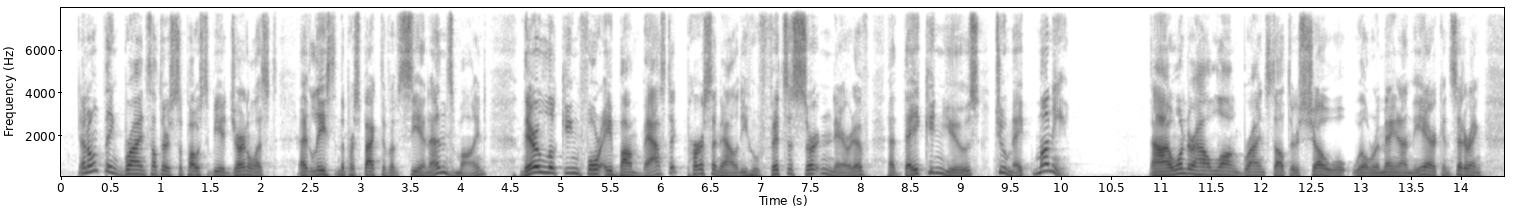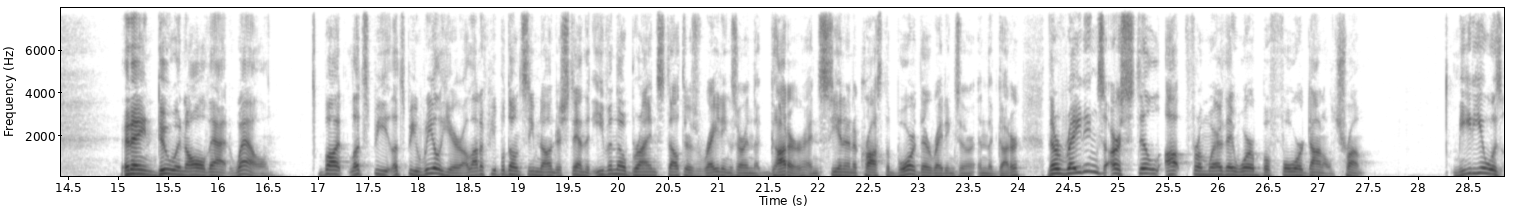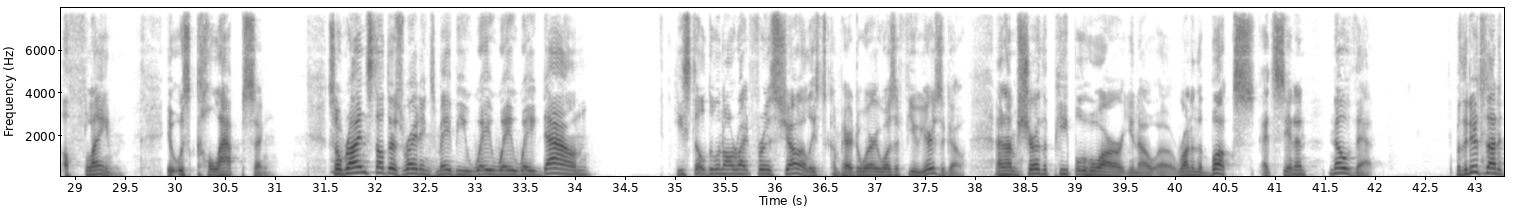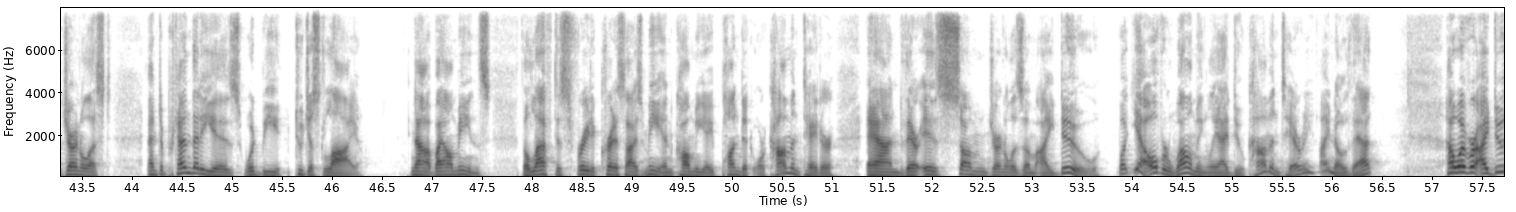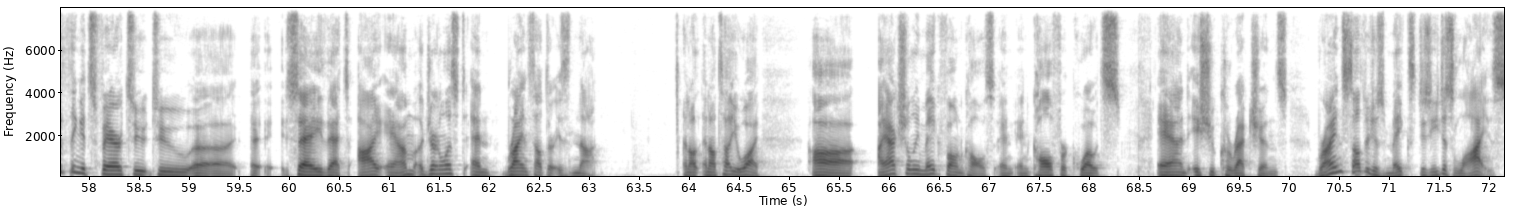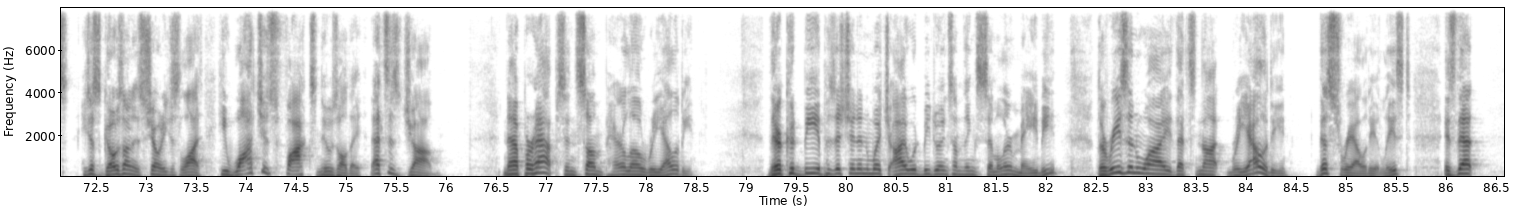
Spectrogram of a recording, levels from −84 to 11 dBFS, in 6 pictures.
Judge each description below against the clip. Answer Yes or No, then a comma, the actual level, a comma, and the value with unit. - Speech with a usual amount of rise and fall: No, wide, 5.8 semitones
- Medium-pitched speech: Yes, medium, 160 Hz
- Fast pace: Yes, fast, 215 wpm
